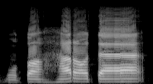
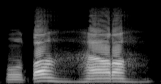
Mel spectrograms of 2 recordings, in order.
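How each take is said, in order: First: The word ends in a ta syllable. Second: The word ends in a bare h sound. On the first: The speaker calls it wrong. "bukan dibaca mutahharata" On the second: The speaker calls it right. "maka dibaca ha sukun"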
